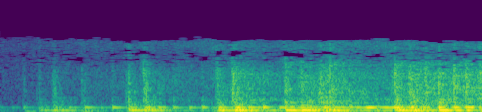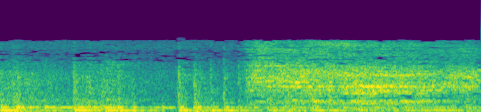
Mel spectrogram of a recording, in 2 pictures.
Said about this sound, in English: Hear that? It's a noise for nightmares. The trumpeting of a maddened bull elephant. Immense, crafty, dangerous, able to destroy a man with a single motion. The most frightening sound of the jungle.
